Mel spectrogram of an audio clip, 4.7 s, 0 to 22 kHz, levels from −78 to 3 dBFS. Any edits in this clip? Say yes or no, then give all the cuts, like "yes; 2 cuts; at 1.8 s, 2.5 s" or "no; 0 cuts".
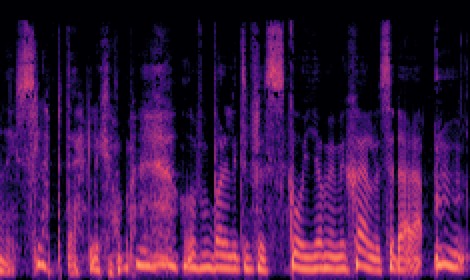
no; 0 cuts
